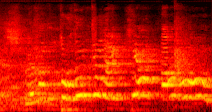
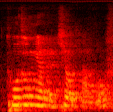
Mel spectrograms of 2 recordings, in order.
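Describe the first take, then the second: First: High-pitched, hammed-up crying of a mother; loudly lamenting in a high, put-on sob; mock wailing. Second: Said in the usual way. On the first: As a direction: imitate mom wailing for everyone to hear. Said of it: "막 들으라고 막 울어요". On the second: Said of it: "막 울어요, 엄마가".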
